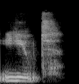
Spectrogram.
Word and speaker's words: Ute: So in the episode, I pronounced it as Ute, and it's actually Ute. – Oh. – Like Utah.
